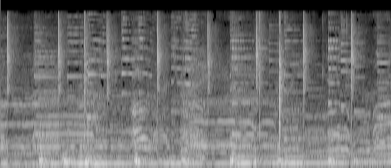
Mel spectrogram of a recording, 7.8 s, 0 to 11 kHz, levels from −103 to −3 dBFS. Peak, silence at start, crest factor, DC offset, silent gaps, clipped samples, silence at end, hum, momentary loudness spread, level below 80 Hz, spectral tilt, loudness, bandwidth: -4 dBFS; 0 s; 26 dB; under 0.1%; none; under 0.1%; 0 s; none; 7 LU; -48 dBFS; -4.5 dB/octave; -30 LUFS; 8.8 kHz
